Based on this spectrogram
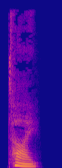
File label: "tie", us female; everyone-can-use-english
